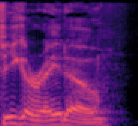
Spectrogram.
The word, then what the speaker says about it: Figueredo: Well, so this Figueredo, did I say it right? – Yeah, that was a little more Italian-y that time.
